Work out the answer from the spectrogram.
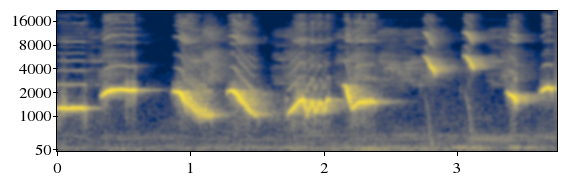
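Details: White-rumped shama song for relaxed training toward steady singing: a level whistle and a rising note, then loud down-swept slurs and a warbled phrase, finishing with thin high sliding notes.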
